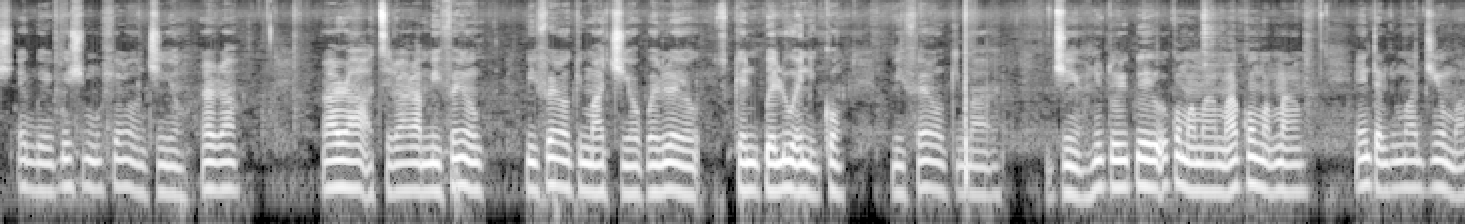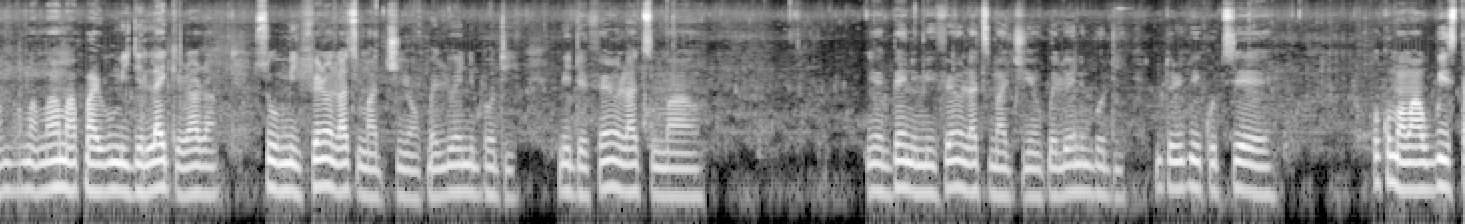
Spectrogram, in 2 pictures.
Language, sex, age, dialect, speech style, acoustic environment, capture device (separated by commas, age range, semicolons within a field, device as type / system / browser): Yoruba, male, 18-24, Nigeria - Lagos Yoruba, nervous, people talking; nature; appliances; traffic, mobile / Linux / Chrome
